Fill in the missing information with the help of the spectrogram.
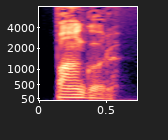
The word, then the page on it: पाँगुर: Hindi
